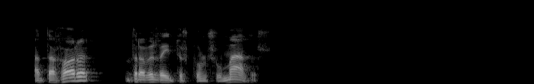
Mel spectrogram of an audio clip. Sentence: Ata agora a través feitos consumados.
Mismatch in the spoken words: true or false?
false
